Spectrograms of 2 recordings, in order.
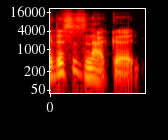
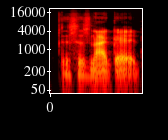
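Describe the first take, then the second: First: Said in the usual way. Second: Hushed, dropped to a whisper; whispered aside to herself. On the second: Real, not acted. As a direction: say it under your breath, dread sinking in. Whispered repeat to self.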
